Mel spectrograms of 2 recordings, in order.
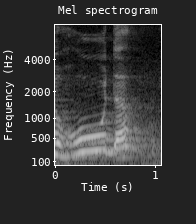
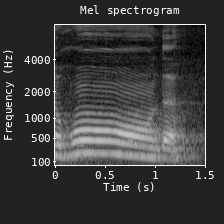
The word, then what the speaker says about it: ronde: On ne dit pas une roude, on dit une ronde.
